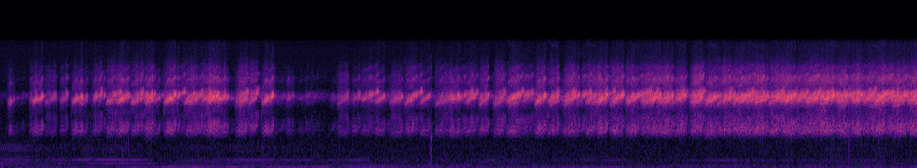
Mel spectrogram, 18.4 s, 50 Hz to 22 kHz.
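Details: Frogs back at a natural pond after February rain in 2009, croaking loudly at 7 pm in the dark; dense pulsed chorus, roughly three croaks per second, building steadily louder and thicker over the recording.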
